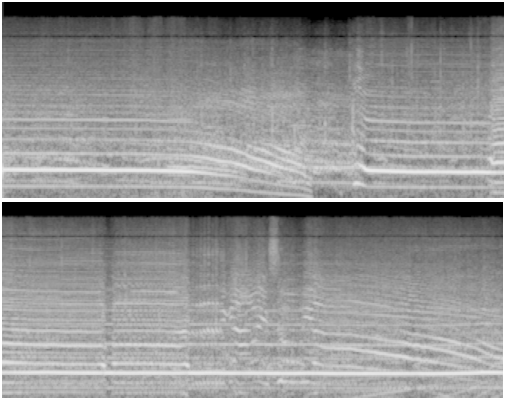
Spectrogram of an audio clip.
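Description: Radio football commentator's drawn-out goal cry, a loud 'gooool' held on one high note. It falls away about two seconds in, then after a breath a second, longer held cry sustains on one pitch and drops at the end.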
